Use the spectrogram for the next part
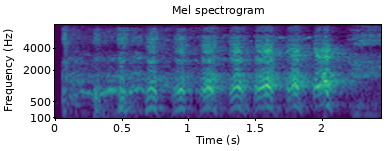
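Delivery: long, high rattling laugh; real helpless run of high chuckles; cracking up. Real, not acted. Host cracking up at listeners' votes, high laughing fit.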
